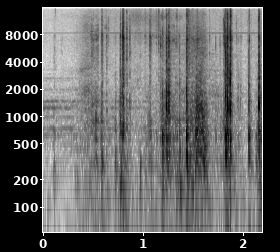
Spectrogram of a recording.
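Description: A case being opened by hand: a quick run of clicks, scrapes and rustles starting about half a second in, the sharpest one near the end.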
